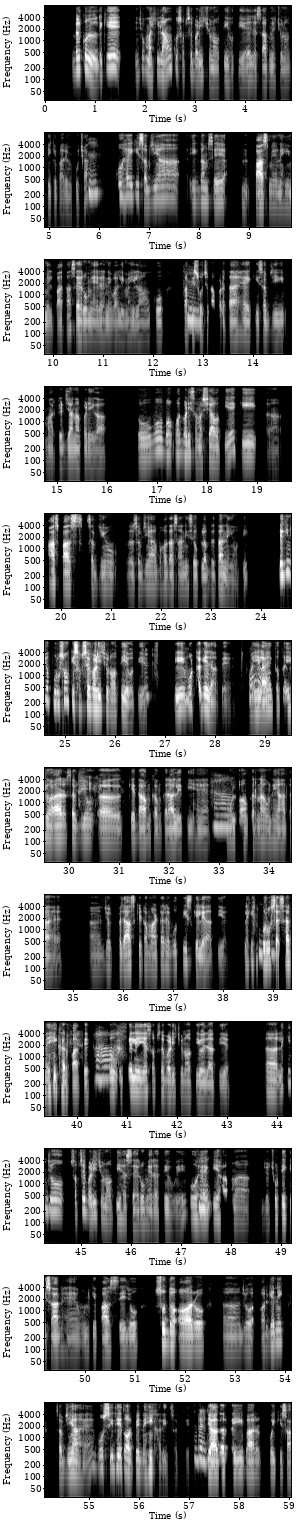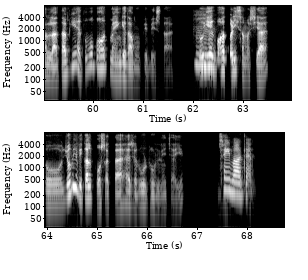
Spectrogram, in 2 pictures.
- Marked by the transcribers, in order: in English: "मार्केट"; laughing while speaking: "कई"; chuckle; laughing while speaking: "लेकिन पुरुष ऐसा नहीं कर पाते"; in English: "ऑर्गेनिक"
- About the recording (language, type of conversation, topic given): Hindi, podcast, क्या आपने कभी किसान से सीधे सब्ज़ियाँ खरीदी हैं, और आपका अनुभव कैसा रहा?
